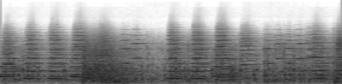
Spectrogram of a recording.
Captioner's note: gun fires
